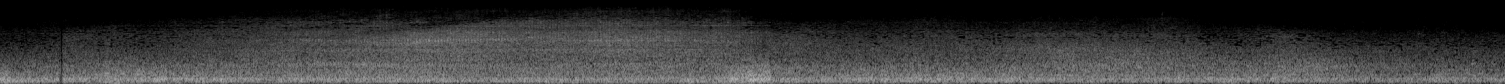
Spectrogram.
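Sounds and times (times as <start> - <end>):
volcano rumbling: 0.0 - 15.0
volcano hissing: 1.6 - 7.7.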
